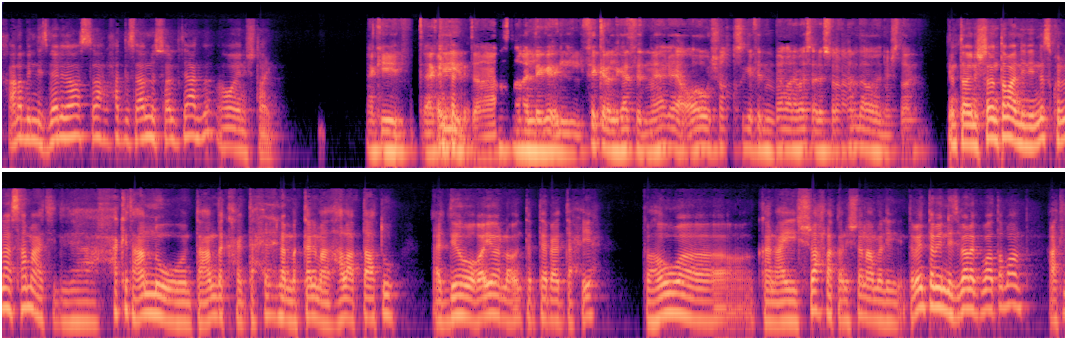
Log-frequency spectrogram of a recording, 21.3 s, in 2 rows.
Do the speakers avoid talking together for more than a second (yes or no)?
yes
